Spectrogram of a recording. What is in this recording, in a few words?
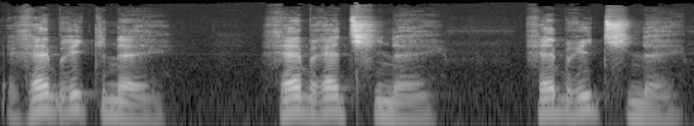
"raibriquenaie", patois jura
